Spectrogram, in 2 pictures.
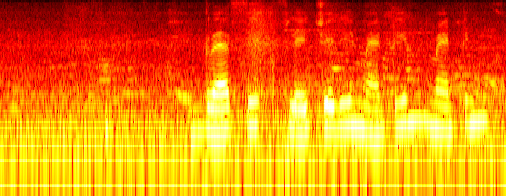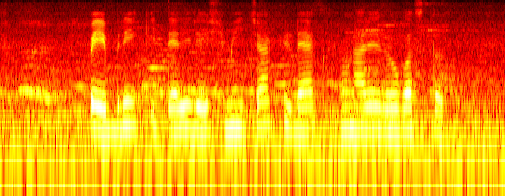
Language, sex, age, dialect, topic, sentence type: Marathi, female, 18-24, Southern Konkan, agriculture, statement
